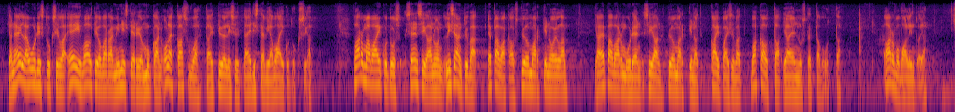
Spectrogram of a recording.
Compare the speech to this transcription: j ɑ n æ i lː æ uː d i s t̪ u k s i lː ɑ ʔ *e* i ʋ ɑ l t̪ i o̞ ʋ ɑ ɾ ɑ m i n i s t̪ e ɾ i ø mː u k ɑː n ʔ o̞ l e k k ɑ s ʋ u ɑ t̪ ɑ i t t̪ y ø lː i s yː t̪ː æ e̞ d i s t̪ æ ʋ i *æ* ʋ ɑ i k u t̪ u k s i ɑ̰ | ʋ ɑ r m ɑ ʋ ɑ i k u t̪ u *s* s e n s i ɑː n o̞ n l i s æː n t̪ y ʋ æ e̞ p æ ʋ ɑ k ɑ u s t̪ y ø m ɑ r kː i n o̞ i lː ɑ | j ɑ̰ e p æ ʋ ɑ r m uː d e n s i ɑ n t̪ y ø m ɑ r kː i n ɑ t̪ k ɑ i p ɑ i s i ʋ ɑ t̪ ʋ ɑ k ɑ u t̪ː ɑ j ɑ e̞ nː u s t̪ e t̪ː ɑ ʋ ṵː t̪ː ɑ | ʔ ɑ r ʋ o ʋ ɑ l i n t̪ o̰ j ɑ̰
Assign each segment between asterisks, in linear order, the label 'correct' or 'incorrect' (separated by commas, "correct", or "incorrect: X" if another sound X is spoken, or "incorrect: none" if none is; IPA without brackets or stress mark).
correct, correct, correct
